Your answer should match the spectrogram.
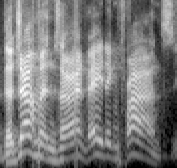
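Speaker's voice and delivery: high, loud mid-Atlantic newsreel voice; 1940s newsreel announcer. Retold or imitated. Imitating the nineteen forties newsreader for a friend, high and loud. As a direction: belt it like a wartime radio newsman. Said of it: "I'm doing the guy who's like".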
